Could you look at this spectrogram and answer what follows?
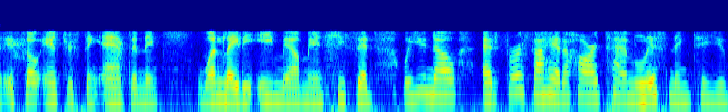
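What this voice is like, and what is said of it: Clear, musical Southern American accent. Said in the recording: “my southern accent ... your accent is delightful ... you just sound so clear and you have such a nice sort of musical tone to your voice”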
